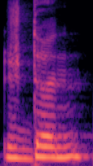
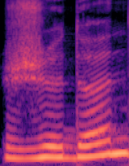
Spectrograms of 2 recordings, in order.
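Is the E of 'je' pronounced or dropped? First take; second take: dropped; pronounced. First: The E of "je" is dropped. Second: The E of "je" is pronounced.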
